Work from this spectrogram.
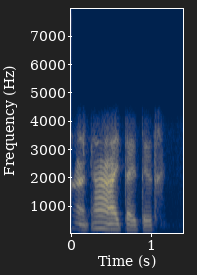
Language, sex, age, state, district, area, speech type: Kannada, female, 18-30, Karnataka, Gulbarga, urban, conversation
